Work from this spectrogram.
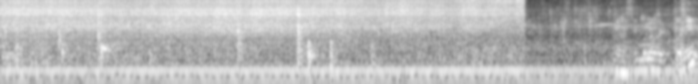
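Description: Tempering spices with dried red chillies and curry leaves sizzle in hot oil for peanut chutney. The frying hiss is continuous and close, with scattered scraping stirs and a steady low hum underneath.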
